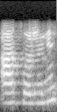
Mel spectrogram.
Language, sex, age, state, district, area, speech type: Tamil, female, 30-45, Tamil Nadu, Cuddalore, rural, conversation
